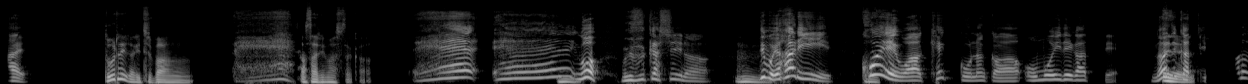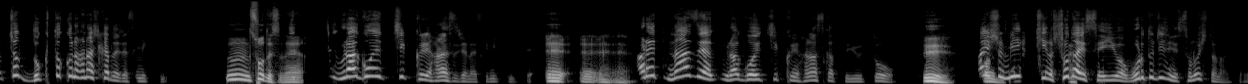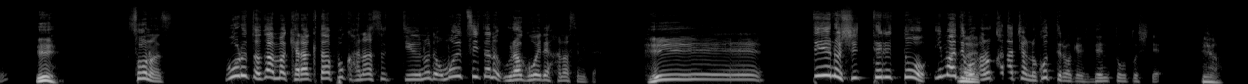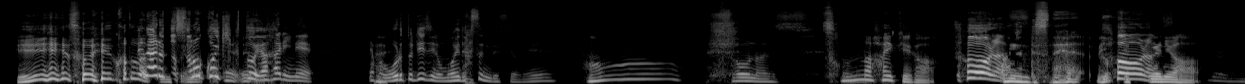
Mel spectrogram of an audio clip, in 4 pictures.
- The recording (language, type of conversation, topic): Japanese, podcast, 好きなキャラクターの魅力を教えてくれますか？
- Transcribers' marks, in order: tapping; laughing while speaking: "ええ、そういうことだったんですかね"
